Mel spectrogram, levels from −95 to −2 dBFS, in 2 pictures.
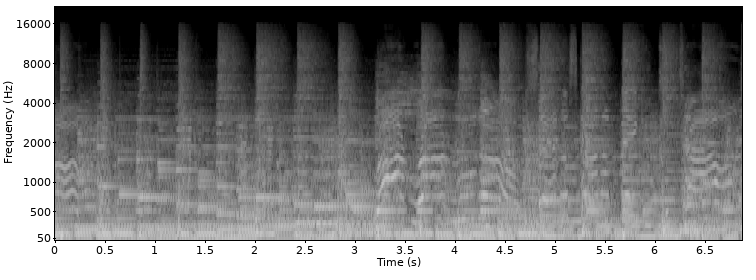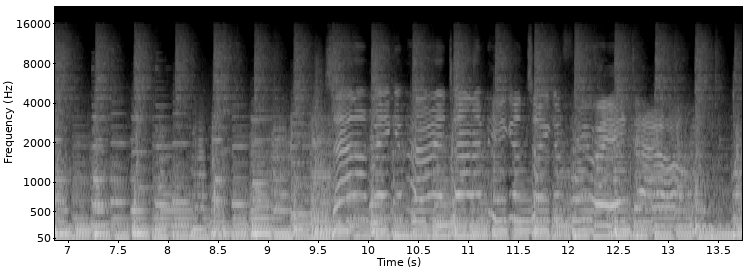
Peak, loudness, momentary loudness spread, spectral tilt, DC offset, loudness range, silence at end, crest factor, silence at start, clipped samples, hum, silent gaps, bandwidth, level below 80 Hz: -10 dBFS; -27 LUFS; 3 LU; -7 dB/octave; under 0.1%; 1 LU; 0 s; 16 dB; 0 s; under 0.1%; none; none; 13.5 kHz; -34 dBFS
